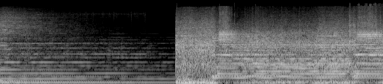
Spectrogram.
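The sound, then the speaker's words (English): A train horn blows a loud, steady multi-tone chord, then cuts sharply into louder, rougher rumbling train noise with the horn tones still sounding through, continuous. No one speaks. “This weekend, take a train ride back in time on the Osceola and St.”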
